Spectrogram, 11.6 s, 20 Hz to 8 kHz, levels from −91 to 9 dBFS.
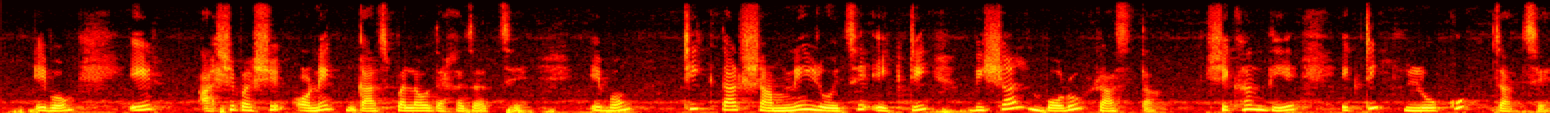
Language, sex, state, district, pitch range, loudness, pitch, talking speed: Bengali, female, West Bengal, Jalpaiguri, 200-290 Hz, -14 LUFS, 230 Hz, 115 wpm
